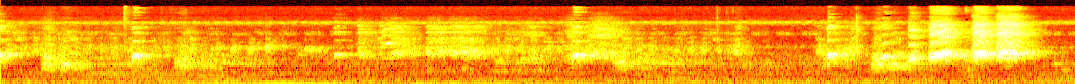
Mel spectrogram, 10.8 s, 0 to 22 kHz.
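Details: Evening chorus of Chinese francolins at 7 pm on 9/18, several voices: scattered soft grating notes for eight seconds, then a loud climax of rapid, harsh, rasping phrases near the end over constant low hum.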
